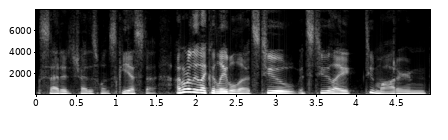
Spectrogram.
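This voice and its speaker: Chill podcast guy chatting with his buddy, mellow tone, dry sound. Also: medium pitch, sing-song, fairly quick, no echo. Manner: laid-back, joking, swears casually. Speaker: podcast co-host. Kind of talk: casual chat. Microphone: desk microphone on a mixer.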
